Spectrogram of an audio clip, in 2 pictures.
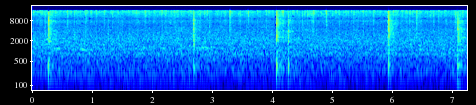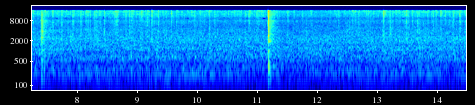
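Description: Popcorn kernels popping in a covered pan on high flame: about eight sharp pops, scattered a second or more apart, over a steady hiss. The pops have thinned out because the popcorn is nearly done.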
